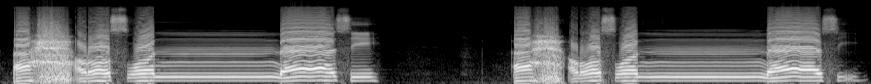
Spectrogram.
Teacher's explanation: Dan panjangkan nas panjang 2 harakat karena ia mad tabi'i. · Maka juga bisa dikenal dengan idgham syamsiyah. Yaitu alif lamnya diidghamkan kemana? Ke nun, sehingga ditasydidkan nunnya. Maka cara membacanya ditahan suara nunnya. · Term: alif lam syamsiyah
